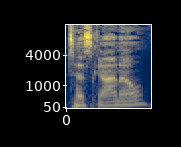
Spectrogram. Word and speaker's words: Toscano: uh, we've got, uh, Jim and Danny from Tuscano Media. Am I pronouncing that right? Is it Tusano?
